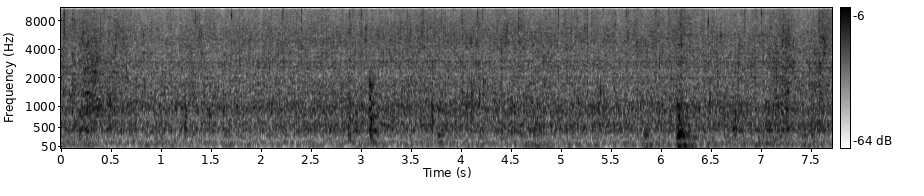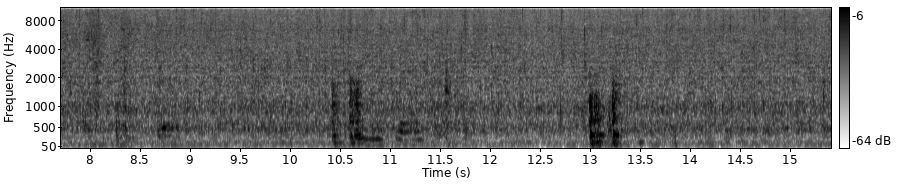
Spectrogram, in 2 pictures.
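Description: Small diced chicken pieces sizzling steadily as they fry in oil in a nonstick wok, with a spatula stirring through them and a few short knocks against the pan.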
